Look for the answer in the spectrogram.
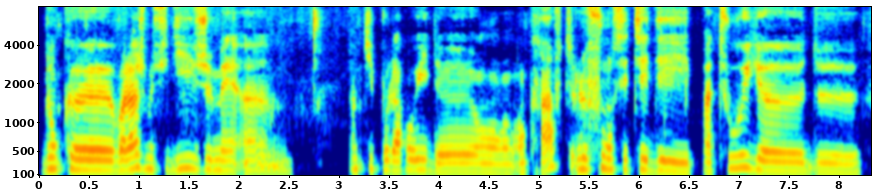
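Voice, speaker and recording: A woman's voice: lowish voice, a little slow, dry recording. Chatty older woman with an Alsatian accent. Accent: Alsatian French. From Alsace, France. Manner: chatty, homely, many small fillers and soft laughs. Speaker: craft vlogger. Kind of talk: casual show-and-tell chat.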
